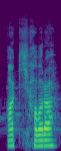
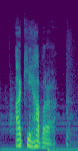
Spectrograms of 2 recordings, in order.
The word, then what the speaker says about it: Akihabara: say it akih habar Akihabara is like the Japanese official pronunciation trademark copyright Akihabara but Akihabara is how people hear it that aren't Japanese so I try to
